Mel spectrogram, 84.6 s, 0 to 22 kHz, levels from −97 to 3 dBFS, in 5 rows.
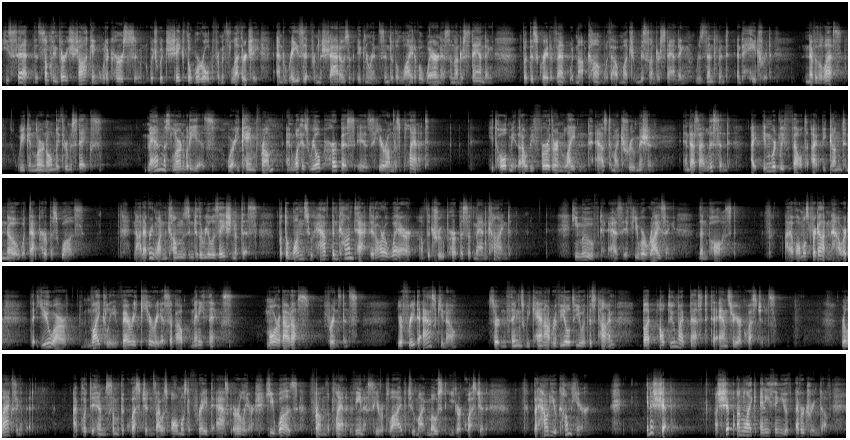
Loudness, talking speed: -28 LUFS, 160 wpm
